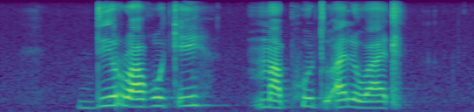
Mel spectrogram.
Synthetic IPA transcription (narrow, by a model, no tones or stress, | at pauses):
dirwaɣʊkʼɪ | mapʰʊtʼʊʔalɪwaːt͡ɬʼɛ̥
